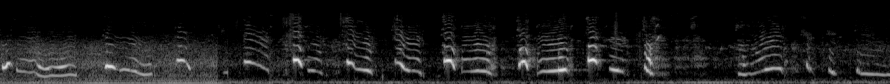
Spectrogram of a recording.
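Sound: dog whimpering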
